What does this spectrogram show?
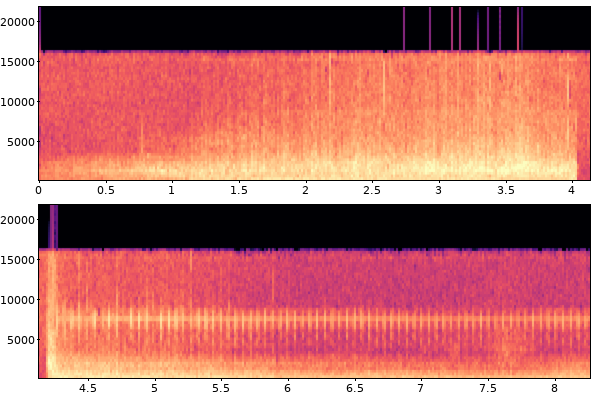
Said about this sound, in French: Et Julien met sa voiture en marche.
